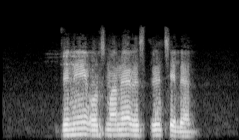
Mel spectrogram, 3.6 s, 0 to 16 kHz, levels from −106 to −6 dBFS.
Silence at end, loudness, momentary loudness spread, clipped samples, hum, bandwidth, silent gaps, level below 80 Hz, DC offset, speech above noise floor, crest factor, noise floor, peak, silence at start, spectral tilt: 0.65 s; -17 LUFS; 6 LU; under 0.1%; none; 6.6 kHz; none; -60 dBFS; under 0.1%; 54 dB; 16 dB; -70 dBFS; -2 dBFS; 0.95 s; -8.5 dB/octave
